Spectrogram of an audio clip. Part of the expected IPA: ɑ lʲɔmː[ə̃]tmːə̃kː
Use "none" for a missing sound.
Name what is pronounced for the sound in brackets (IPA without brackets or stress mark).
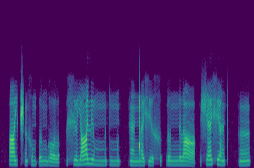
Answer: ə̃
